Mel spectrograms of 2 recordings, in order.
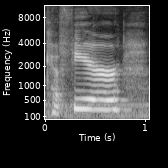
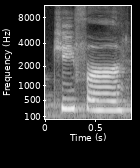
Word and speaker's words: kefir: of it right here kefir which can be pronounced kefir or kefir lots of different pronunciations is a fermented dairy and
